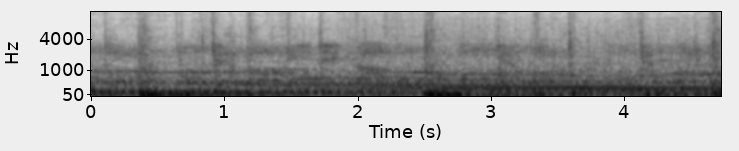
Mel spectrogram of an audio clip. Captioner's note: airplane engine buzzing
